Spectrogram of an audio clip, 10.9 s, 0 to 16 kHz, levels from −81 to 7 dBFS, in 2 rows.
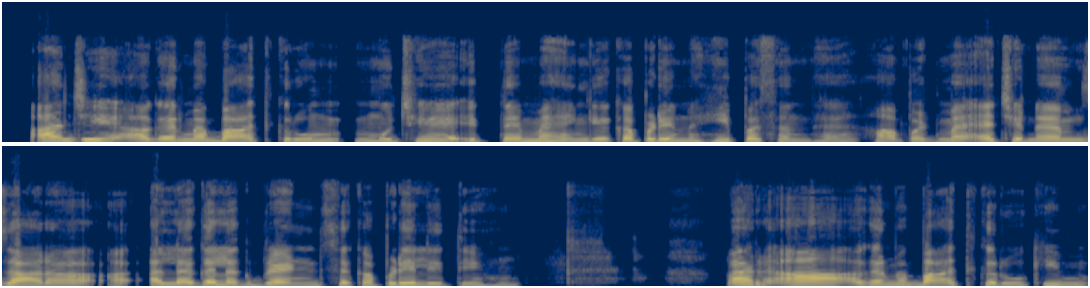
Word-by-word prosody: अ, 345 - +6
जी 385 +2 +2 0.2
अगर 280 +4 +1
मैं 330 -4 0
बात 215 +1 +3
करूँ, 230 0 -5
मुझे 220 +8 -3
इतने 245 +2 -2
महँगे 215 0 -1
कपड़े 230 -1 +3
नहीं 225 +4 -5
पसंद 200 -3 -3
हैं। 210 +6 -10
हाँ, - - -1
बट 195 0 -5
मैं 225 - +2
H&M, 215 0 0
ZARA 190 0 +4 0.3
अ, - - -3 0.2
अलग-अलग 265 +3 +2
ब्रांड 200 0 +1
से 255 +5 -3
कपड़े 220 0 0
लेती 205 -4 -6
हूँ। 200 +2 -13 1.1
पर 335 +2 +5
अ 300 -2 +4 0.2
अगर 285 +4 0
मैं 320 0 -5
बात 220 -2 +2
करूँ 230 -2 -2
कि 285 - -4
225 Hz, 175 wpm, -22 LUFS, 205-260 Hz, 1.1 s, अ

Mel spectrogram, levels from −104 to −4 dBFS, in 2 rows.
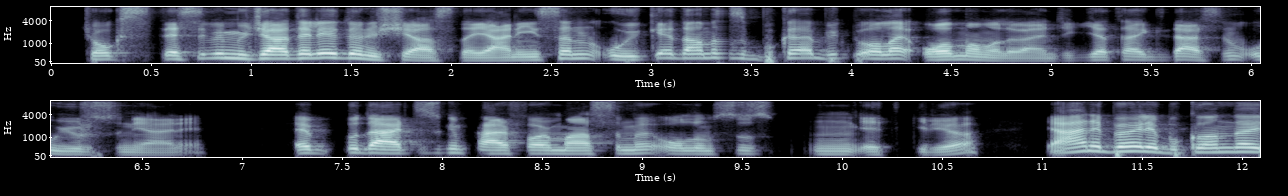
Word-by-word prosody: Çok 135 0 -4
stresli 150 +4 -2
bir 190 - +1
mücadeleye 175 +3 +6
dönüşüyor 145 - +1
aslında. 100 +1 -5
Yani, 105 +2 +1
insanın 170 +9 -3
uykuya 140 +7 -3
dalması 180 -3 -2
bu - - -9
kadar 185 -1 -2
büyük 170 +1 -12
bir - - -5
olay 165 +1 +2
olmamalı 120 -6 0
bence. 90 +1 -8
Yatağa 120 +2 -5
gidersin, 115 +3 -4
uyursun, 105 -5 -11
yani. 85 -1 -9 0.6
E, 145 - +1 0.2
bu 165 - -3
da - - +9
ertesi 140 +2 -2
gün 155 -1 -8
performansımı 130 0 0
olumsuz, 120 -1 -9 0.2
ımm, 110 -1 -11
etkiliyor. 100 - -7 0.4
Yani, 215 -1 +5
böyle 205 -2 +5
bu - - -9
konuda 185 +1 +2
135 Hz, 170 wpm, -23 LUFS, 115-170 Hz, 0.6 s, da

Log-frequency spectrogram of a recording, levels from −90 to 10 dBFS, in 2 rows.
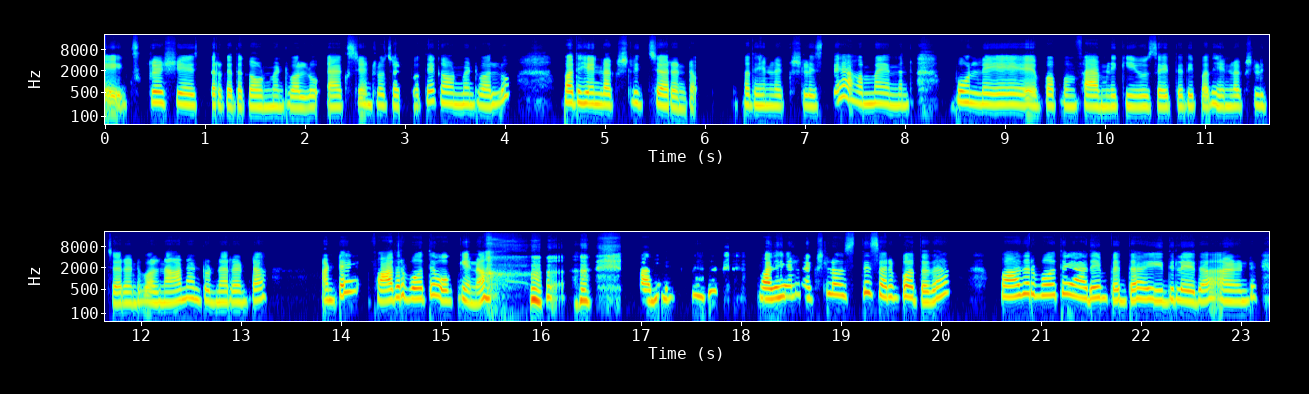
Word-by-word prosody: ఎక్సగ్రేషియా 245 -3 -1
ఇస్తారు 210 0 -6
కదా, 190 -1 -4
గవర్నమెంట్ 190 +1 -4
వాళ్ళు. 180 +1 -3 0.2
యాక్సిడెంట్‌లో 215 +3 -6
చనిపోతే 200 +4 -7
గవర్నమెంట్ 225 -2 -3
వాళ్ళు 225 - -3 0.6
15,00,000 245 -1 +1
ఇచ్చారంట. 200 -8 -2 0.5
15,00,000 205 -1 -5
ఇస్తే, - - -9
ఆ - - -1
అమ్మాయి 235 0 -2
అందంట 210 +1 -7 0.4
"పోన్లే 235 -4 0 0.5
పాపం 200 -1 -4
ఫ్యామిలీకి 195 0 -1
యూజ్ 190 -1 -5
అవుతది 195 +1 -5
15,00,000 195 -1 -5
ఇచ్చారంట." 200 +1 -3
వాళ్ళ 205 - -1
నాన్న 225 +6 +1
అంటున్నారంట, 215 -2 -3 0.7
"అంటే 240 +6 +3 0.3
ఫాదర్ 240 +8 +6
పోతే 265 +5 +4
ఓకేనా? 230 -1 +2 1.6
పదిహేను 255 +4 +2 0.9
పదిహేను 305 +5 +7
లక్షలు 315 +7 0
వస్తే 360 +5 -1
సరిపోతదా? 290 -6 +4 0.6
ఫాదర్ 325 +5 +6
పోతే 340 +3 +3 0.2
అదేం 275 +1 +4
పెద్ద 235 -1 0 0.3
ఇది 250 +3 -3
లేదా?" 225 +1 +2 0.2
అని 225 -1 +1
అంటే 230 +7 -6
225 Hz, 110 wpm, -25 LUFS, 205-260 Hz, 1.6 s, పదిహేను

